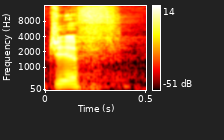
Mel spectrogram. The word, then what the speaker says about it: GIF: GIFs, we were using GIFs, and it's just part of communication, and I don't think that it necessarily has to be like business emails are very sterile, just business. Oh, yes, it's pronounced GIF.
